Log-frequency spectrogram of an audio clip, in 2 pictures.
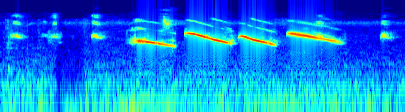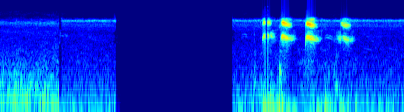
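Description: A green-winged saltator sings loud, clear descending whistles in a quick phrase of three or four slurred notes, then a pause and a short burst of sharp chips.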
